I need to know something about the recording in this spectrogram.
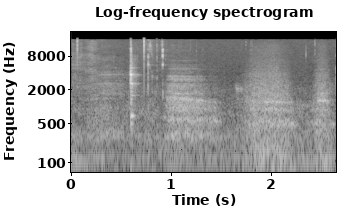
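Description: A woman blows softly on hot food close to a microphone.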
